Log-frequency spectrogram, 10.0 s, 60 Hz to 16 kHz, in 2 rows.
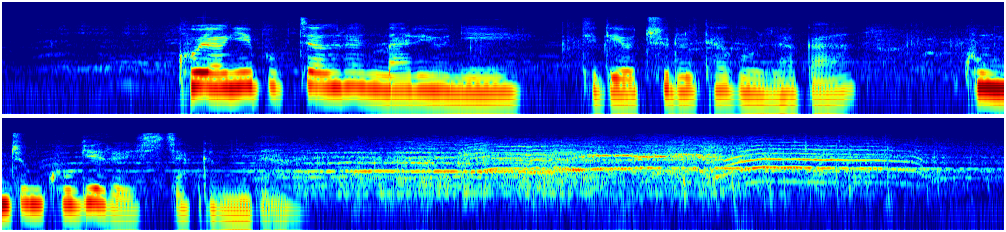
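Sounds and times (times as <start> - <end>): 
speech: 1.0 - 6.6
children cheering and shouting: 4.4 - 10.0.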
